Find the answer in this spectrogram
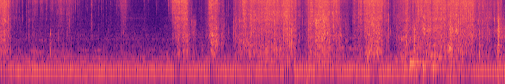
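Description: Thin plastic shrink wrap crinkling and tearing as it is pulled off a package by hand. It is fairly quiet for the first few seconds, then comes in loud irregular bursts of crackling from about three and a half seconds in.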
